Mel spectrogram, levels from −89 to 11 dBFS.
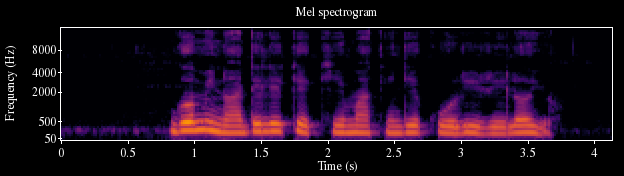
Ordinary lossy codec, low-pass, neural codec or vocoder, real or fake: none; 14.4 kHz; vocoder, 44.1 kHz, 128 mel bands every 512 samples, BigVGAN v2; fake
